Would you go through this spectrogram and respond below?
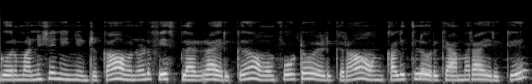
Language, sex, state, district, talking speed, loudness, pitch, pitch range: Tamil, female, Tamil Nadu, Nilgiris, 170 wpm, -15 LUFS, 220 Hz, 210-240 Hz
